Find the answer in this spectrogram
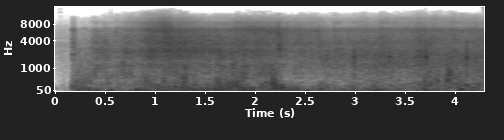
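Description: Wind blowing on the microphone over the rush of breaking surf and foamy wash in the shallows. It starts abruptly just after the start and stays loud and steady.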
